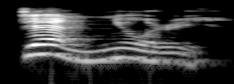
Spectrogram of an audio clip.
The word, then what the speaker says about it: January: Jadi di apa itu huruf bulan itu Januari dan Februari ini bisa menggunakan pola ditekankan pada silabel awal ya. January, February.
